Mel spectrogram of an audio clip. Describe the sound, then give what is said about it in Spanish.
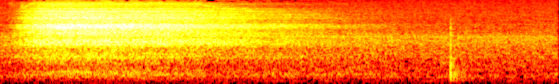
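A person inhales deeply during a guided breathing exercise, a long, airy, hissing draw of breath that swells quickly and then slowly fades, followed by a small click. “Inhala de nueva cuenta.”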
